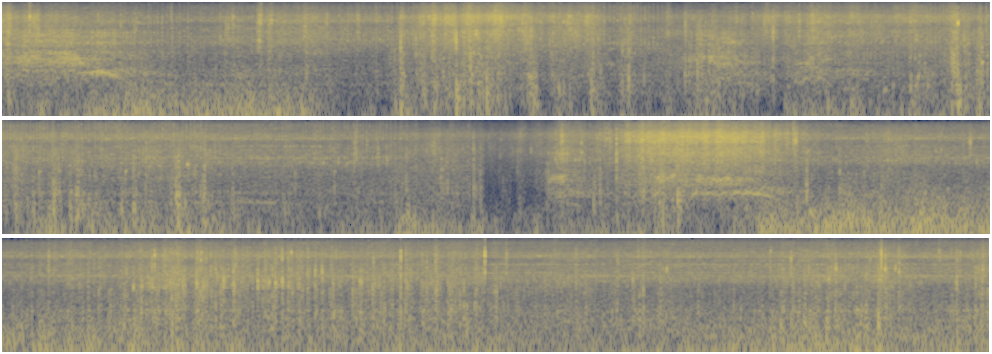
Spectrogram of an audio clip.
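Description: A bicycle's frame and chain clatter over bumps.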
